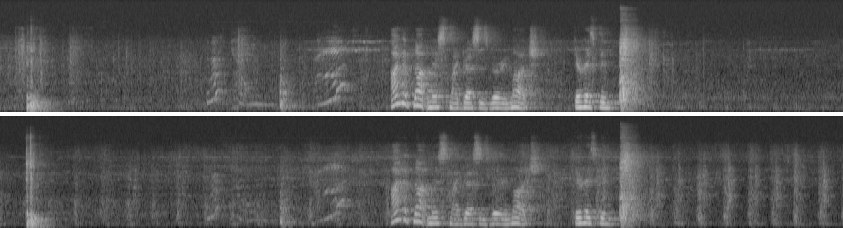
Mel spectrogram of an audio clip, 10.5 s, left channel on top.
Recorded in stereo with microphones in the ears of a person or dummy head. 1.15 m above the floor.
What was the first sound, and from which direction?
A thud, 60° right (ahead or behind).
